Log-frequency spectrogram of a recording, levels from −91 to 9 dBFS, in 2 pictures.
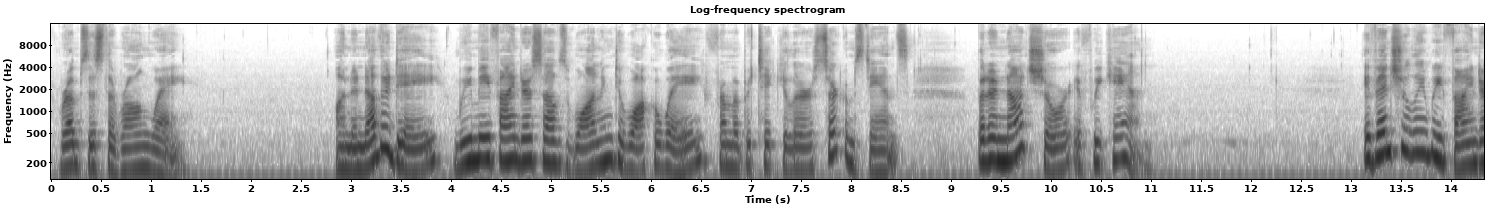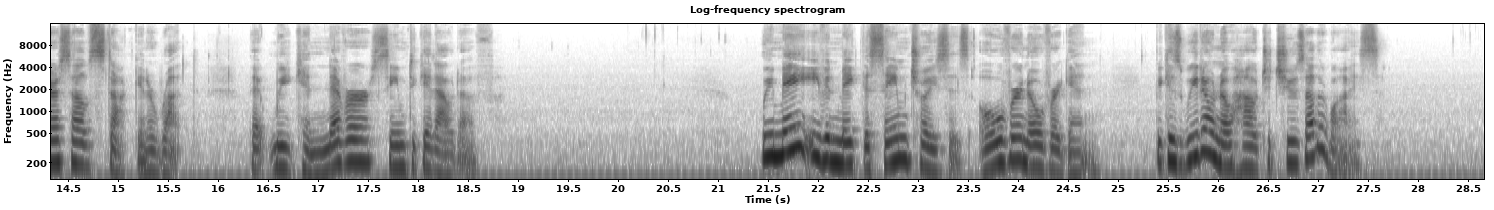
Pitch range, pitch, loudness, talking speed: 125-195 Hz, 160 Hz, -19 LUFS, 130 wpm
